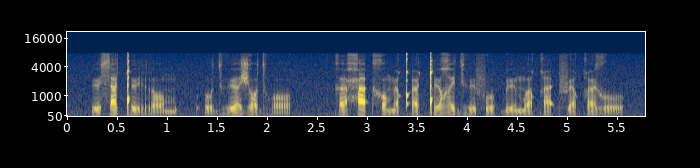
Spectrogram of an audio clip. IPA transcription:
ʏ˧ s a˦ ǃ ø˧ r ɔ˨ m | ʔ o˨ dʱ ø˦ ɐ̯ ʒ ɔ˨ dʱ ɔ˨ | k ɐ˨˦ ħ a˦˨ ʔ x ɔ˨ m ʏ˦ qʼ ø˨ ǃ ʏ˦ ʁ ɪ˨˦ dʱ ø˧ f o˨˦ ɓ ø˧ m o˨ q ɛ˨˦ ʔ f ø˨ q ø˦ ɣ o˨

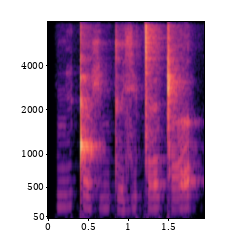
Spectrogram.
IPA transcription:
ɲ i ǃ ɛ ə̯ ç i ɲ t e zʲ ɛ ǀ ɛ l ǁ ɜ

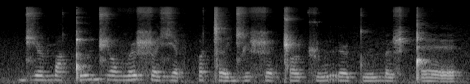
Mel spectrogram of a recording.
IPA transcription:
d͡ʑ ə˞ m ɑ ǃ u d͡ʑ ɔ v ə ʂ ʌ ʑ æ f qʷ ə ǀ ə d͡ʑ ɪ ʂ ə ǁ ɔ ʈ͡ʂ u r ə˞ tʷ ɪ m æ ʂ ǃ ɛ

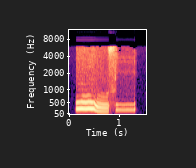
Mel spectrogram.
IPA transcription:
w u˥ w u˩ s i̤˥

